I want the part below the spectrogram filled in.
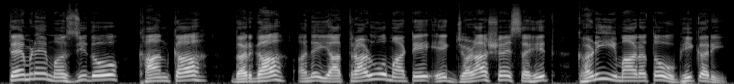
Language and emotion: Gujarati, neutral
